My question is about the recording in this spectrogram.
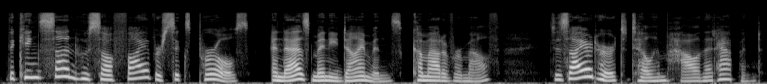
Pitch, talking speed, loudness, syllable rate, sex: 205 Hz, 205 wpm, -17 LUFS, 4.8 syllables/s, female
